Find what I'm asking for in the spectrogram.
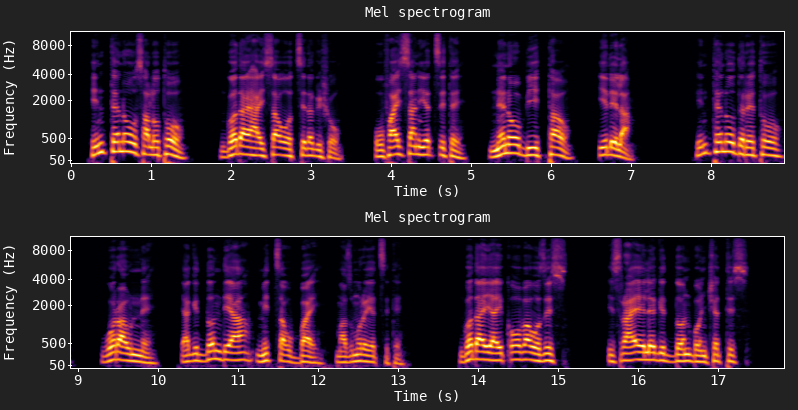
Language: Gofa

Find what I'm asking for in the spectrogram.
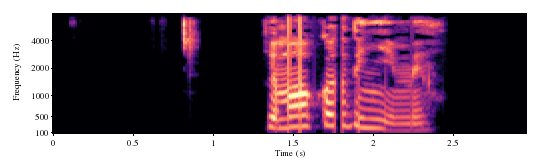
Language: Luo (Kenya and Tanzania)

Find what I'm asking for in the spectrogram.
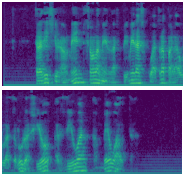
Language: Catalan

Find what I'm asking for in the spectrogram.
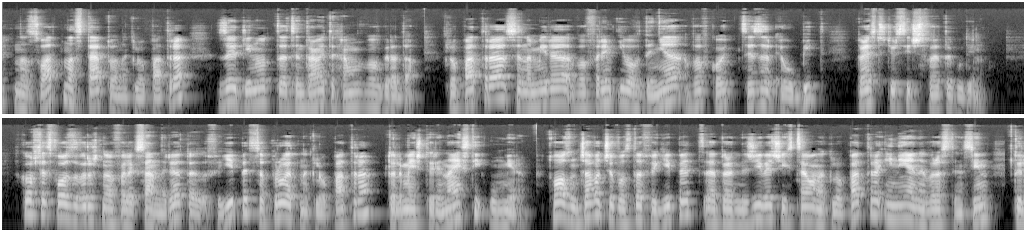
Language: Bulgarian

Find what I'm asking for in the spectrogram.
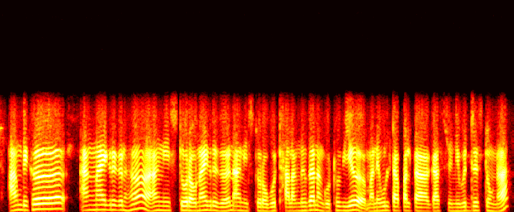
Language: Bodo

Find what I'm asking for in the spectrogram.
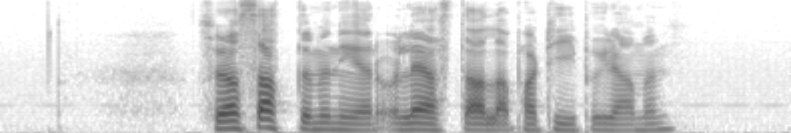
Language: Swedish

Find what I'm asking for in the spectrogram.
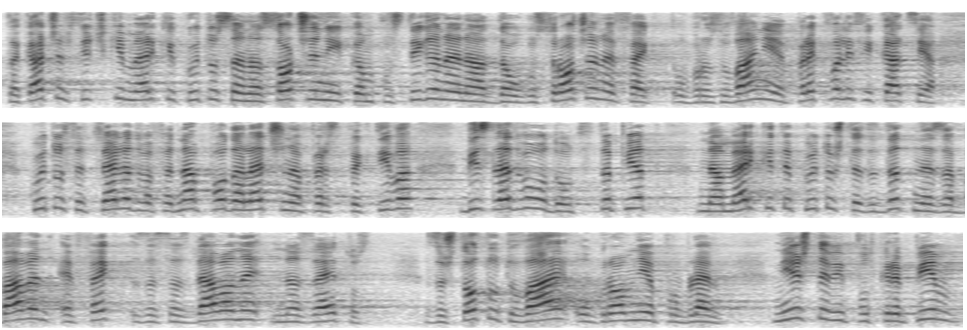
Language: Bulgarian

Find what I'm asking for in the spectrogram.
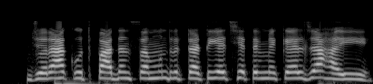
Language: Magahi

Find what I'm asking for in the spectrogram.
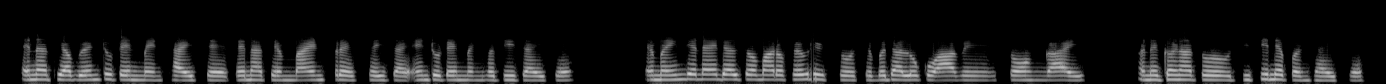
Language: Gujarati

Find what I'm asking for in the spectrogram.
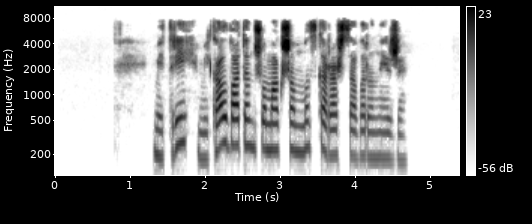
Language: Mari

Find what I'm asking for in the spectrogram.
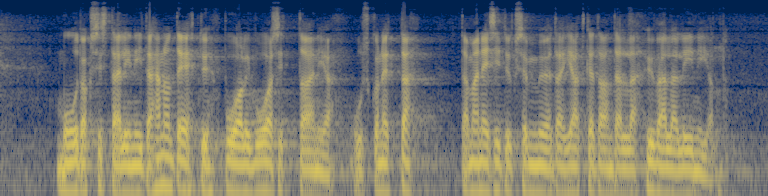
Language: Finnish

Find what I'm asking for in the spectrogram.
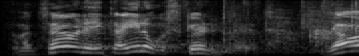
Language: Estonian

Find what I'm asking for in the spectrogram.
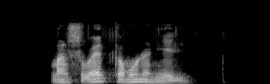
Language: Catalan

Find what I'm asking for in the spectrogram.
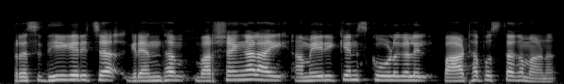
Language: Malayalam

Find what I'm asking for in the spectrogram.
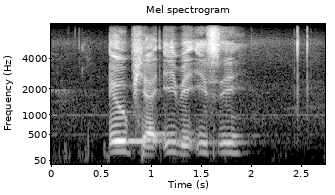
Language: Northern Sotho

